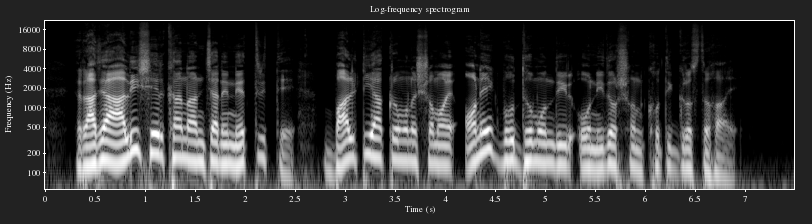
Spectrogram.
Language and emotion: Bengali, neutral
